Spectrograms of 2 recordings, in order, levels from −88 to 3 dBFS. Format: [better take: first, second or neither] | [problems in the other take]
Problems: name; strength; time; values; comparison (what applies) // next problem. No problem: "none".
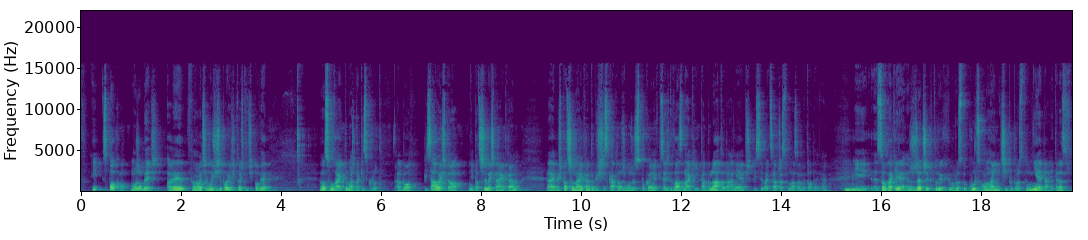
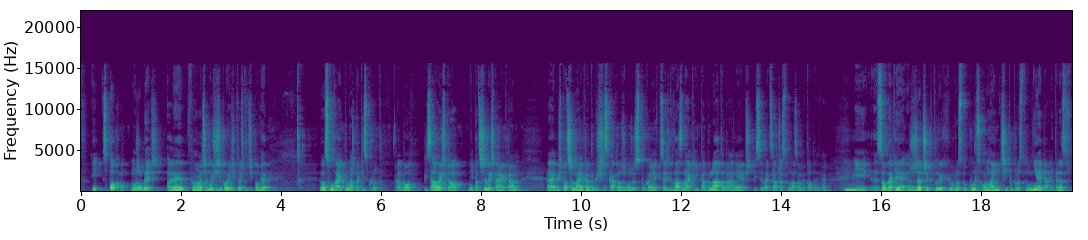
neither | room echo; very slight; dies away in 0.5 s; the same in both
